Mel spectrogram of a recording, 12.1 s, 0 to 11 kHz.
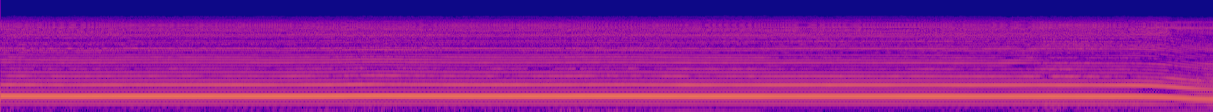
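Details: Norvel .061 RC model engine converted to diesel with a custom diesel head, 8x4 Cox grey prop: high steady buzz holding even pitch, dipping slightly at the end; smooth normal running.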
